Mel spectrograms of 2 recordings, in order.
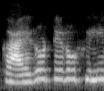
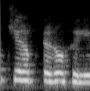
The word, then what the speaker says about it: chiropterophily: जब पॉलिनेशन कराए तो इसको कई लोग कायरोटेरोफिली बोलते हैं, कई लोग इसको चिरप्टेरोफिली बोलते हैं। आपको जो प्रोनाउंसिएशन करना है कीजिए, स्पेलिंग चेंज नहीं होने वाली।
